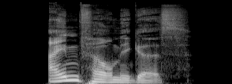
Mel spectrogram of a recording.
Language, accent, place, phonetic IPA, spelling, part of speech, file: German, Germany, Berlin, [ˈaɪ̯nˌfœʁmɪɡəs], einförmiges, adjective, De-einförmiges.ogg
- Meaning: strong/mixed nominative/accusative neuter singular of einförmig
